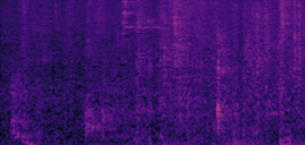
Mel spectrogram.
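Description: Footsteps of a man walking on a hard floor, about two steps a second.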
